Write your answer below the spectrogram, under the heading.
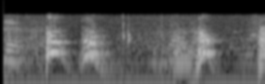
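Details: Basset hound trying to befriend a cat that usually hits him, giving short, sharp barks that fall in pitch, with two loud ones about a second and a half apart and softer whining sounds between them.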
